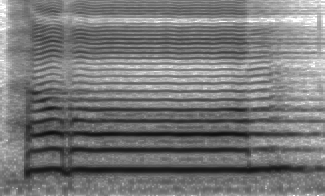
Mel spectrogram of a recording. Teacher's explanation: Huruf ro dibunyikan secara tafkhim karena berbaris di atas maka dibacanya tebal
